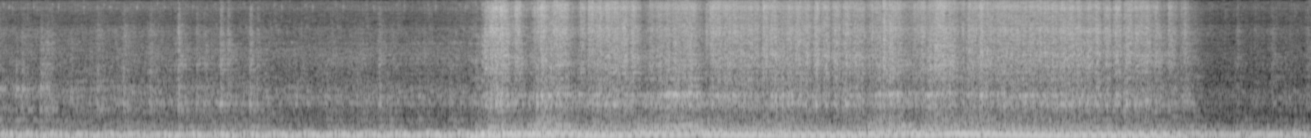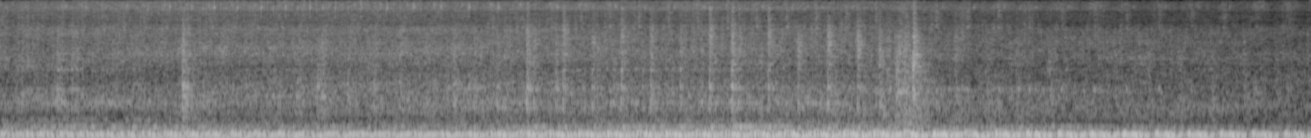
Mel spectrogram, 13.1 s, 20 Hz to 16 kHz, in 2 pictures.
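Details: 1958 Volkswagen Beetle with naturally aspirated Subaru 2.5 swap: clean rev climbs and falls back smoothly, then settles into a steady even idle with no misses or knocks; engine sounds healthy.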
